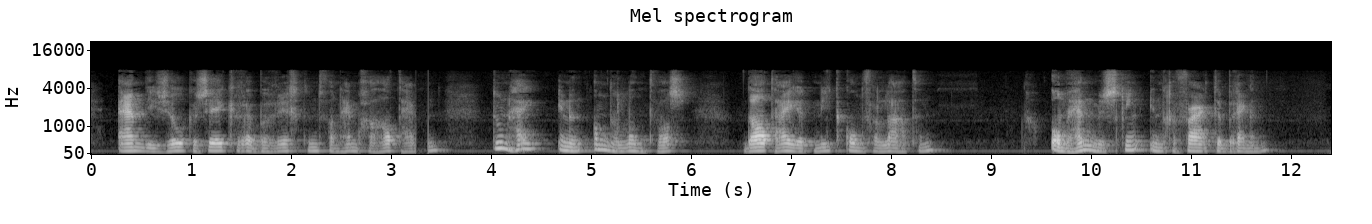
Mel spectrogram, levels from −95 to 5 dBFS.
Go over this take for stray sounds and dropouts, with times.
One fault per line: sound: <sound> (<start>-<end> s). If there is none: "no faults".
sound: dropout (3.2-3.4 s)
